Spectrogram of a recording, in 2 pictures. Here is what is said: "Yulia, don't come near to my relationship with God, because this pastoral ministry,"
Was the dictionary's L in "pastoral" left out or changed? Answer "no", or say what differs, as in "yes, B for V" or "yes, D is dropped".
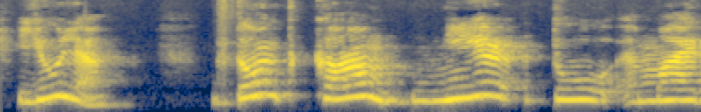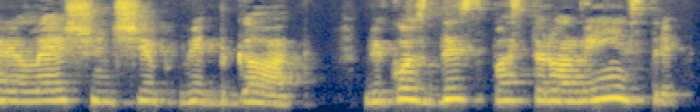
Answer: yes, N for L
